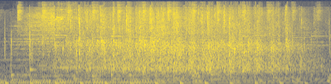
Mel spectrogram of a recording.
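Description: Audience applause welcoming an economist to the stage at an economic update event, a steady dense wash of clapping with loud music playing underneath throughout.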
